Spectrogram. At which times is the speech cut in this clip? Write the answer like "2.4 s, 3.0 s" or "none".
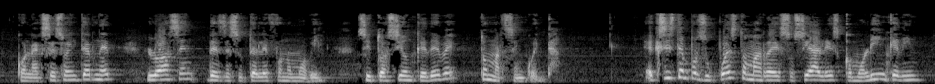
6.4 s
